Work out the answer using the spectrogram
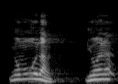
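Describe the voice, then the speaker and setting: A middle-aged male pastor, preaching a scolding sermon to students and firing call-and-response questions at them. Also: very high-pitched.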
